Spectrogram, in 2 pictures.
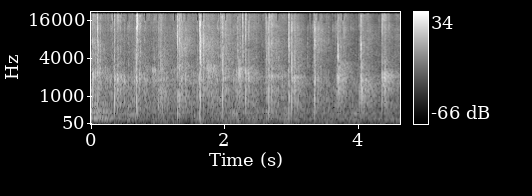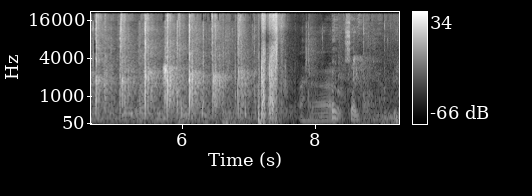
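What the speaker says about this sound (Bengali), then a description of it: "এবার তো অনেক লোক হয়েছে, একটু হাততালি হোক।" A theatre audience at a Bengali stage performance claps in a sustained burst of applause, fairly close, fading out near the end as a voice speaks briefly.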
